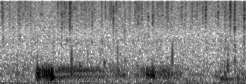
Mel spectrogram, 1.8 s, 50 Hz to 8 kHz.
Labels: {"label": "biophony, growl", "recorder": "SoundTrap 600 or HydroMoth"}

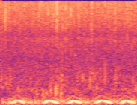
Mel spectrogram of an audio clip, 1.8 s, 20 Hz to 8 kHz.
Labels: {"label": "biophony", "recorder": "SoundTrap 300"}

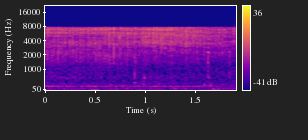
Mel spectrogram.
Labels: {"label": "anthrophony, boat engine", "recorder": "HydroMoth"}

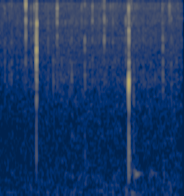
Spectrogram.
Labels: {"label": "ambient", "recorder": "HydroMoth"}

